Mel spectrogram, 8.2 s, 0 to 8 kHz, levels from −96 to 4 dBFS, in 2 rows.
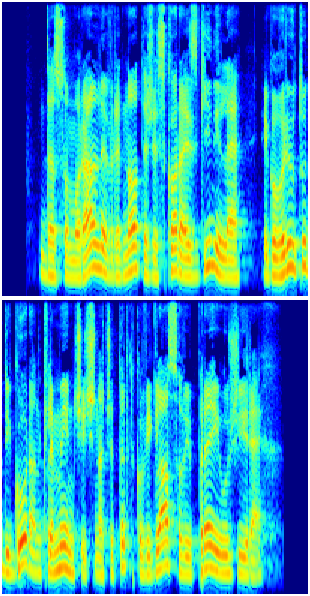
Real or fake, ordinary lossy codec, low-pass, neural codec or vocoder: real; none; none; none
